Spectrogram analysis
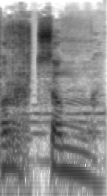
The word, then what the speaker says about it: Burzum: out let's find out Burzum or as we're supposed to pronounce it bosom is by far the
